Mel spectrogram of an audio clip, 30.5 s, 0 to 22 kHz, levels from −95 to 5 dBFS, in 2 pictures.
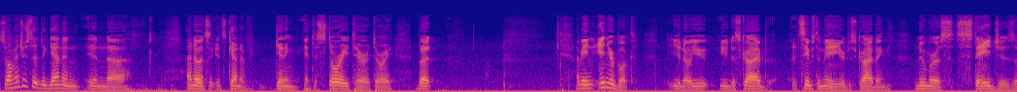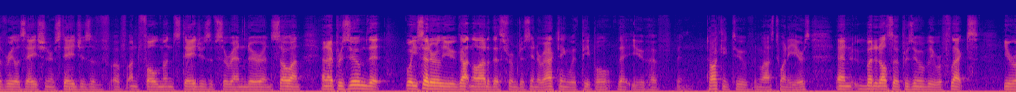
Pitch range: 115-135 Hz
